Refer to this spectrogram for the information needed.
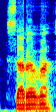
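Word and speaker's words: sarva: Chữ này thực sự là hai âm chứ không phải ba âm, bởi vì chữ R này không đọc là R rõ ràng, mà đọc chỉ đánh lưỡi lên thôi, Sarava, Sarava.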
